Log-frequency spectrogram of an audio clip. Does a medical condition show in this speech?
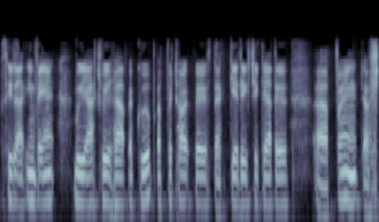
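Yes: deafness; cannot hear well.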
